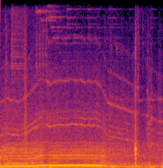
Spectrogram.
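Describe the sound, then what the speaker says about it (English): A modified Renault Twingo engine in the BeamNG driving game holds a steady, strained high-revving drone at redline, then drops off and bogs down near the end. The engine is loud and continuous, with no talk. "It's literally just redlining constantly."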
